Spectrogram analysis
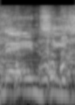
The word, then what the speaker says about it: Menzies: the radio sorry and they mentioned john menzies in a different way was weird i was in a car listening and they pronounced the business john mingus has gone under and i'm like john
